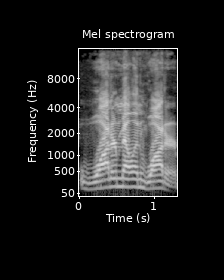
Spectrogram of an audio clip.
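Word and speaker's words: WTRMLN WTR: Which is watermelon is spelled WTRMLN. So it's watermelon. That's the future. Yep. They're here. They've arrived. And then their spelling for water is WTR. So it's watermelon water.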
